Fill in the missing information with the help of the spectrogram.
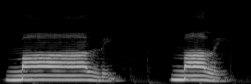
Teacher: So that long /ɑ:/ vowel sound is the stressed sound.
